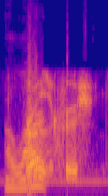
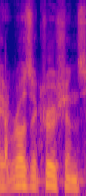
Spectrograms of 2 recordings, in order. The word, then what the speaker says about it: Rosicrucians: but are you familiar with the Rosicrucians? – Rosicrucians. – Okay, Rosicrucians.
